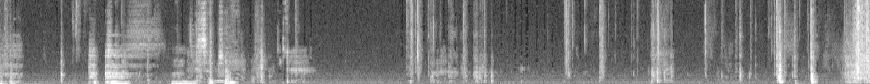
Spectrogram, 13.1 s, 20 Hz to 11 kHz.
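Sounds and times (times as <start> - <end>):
paper crinkling: 6.1 - 7.5, 8.4 - 13.0.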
